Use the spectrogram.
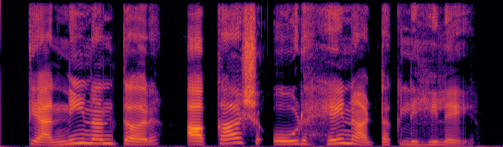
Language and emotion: Marathi, neutral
